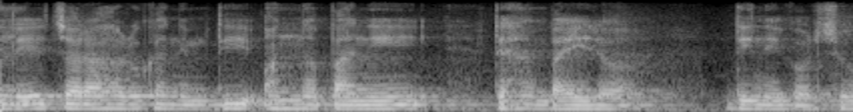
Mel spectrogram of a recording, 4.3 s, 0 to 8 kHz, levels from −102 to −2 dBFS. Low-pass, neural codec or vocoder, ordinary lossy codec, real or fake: 7.2 kHz; none; none; real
